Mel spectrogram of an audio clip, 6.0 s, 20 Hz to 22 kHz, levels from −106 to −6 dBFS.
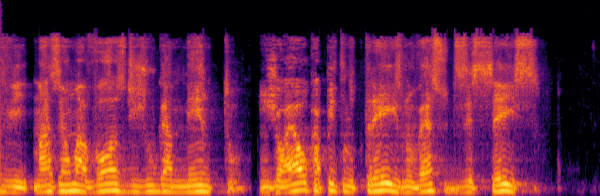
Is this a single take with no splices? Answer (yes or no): no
